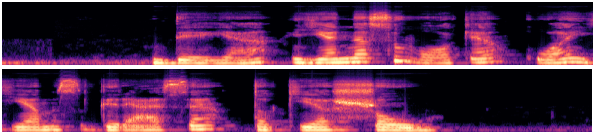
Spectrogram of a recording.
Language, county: Lithuanian, Kaunas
